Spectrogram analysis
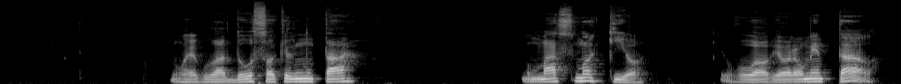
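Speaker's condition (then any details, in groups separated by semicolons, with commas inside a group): No condition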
